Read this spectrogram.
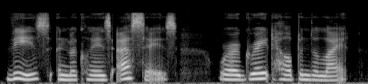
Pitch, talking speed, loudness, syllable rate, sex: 230 Hz, 165 wpm, -16 LUFS, 5.4 syllables/s, female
